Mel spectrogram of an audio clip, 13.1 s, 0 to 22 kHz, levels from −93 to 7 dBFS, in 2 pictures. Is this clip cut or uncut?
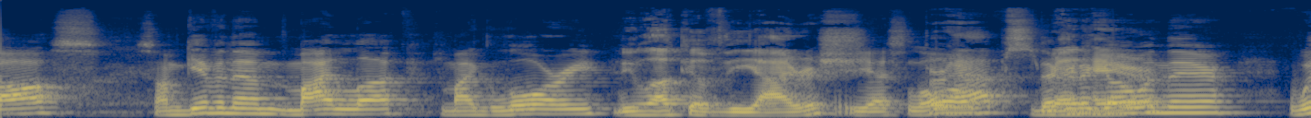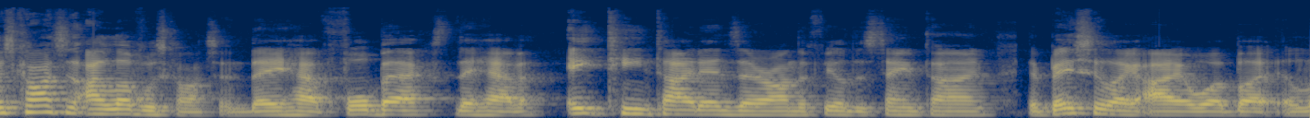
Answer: cut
